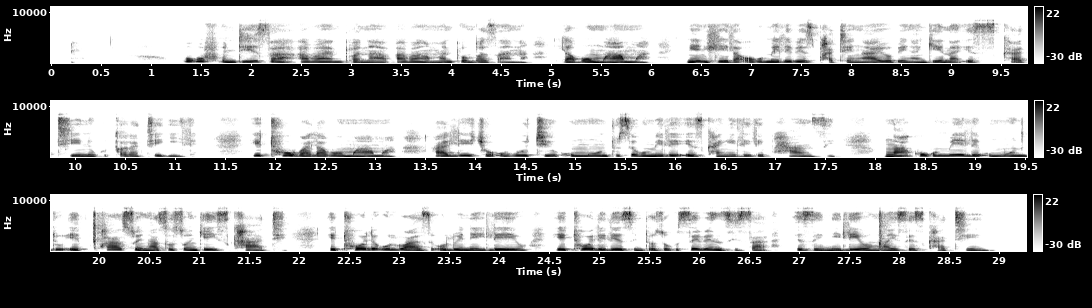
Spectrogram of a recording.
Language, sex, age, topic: North Ndebele, female, 36-49, health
